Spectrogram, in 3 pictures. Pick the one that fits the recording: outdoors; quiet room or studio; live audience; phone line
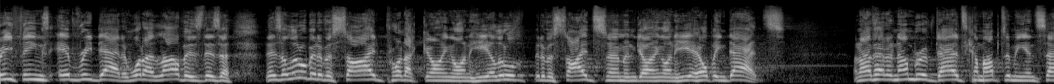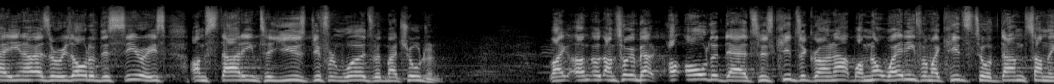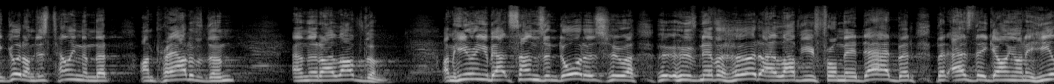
live audience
